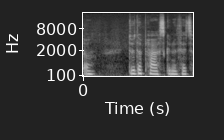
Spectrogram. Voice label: "Pasg", Welsh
